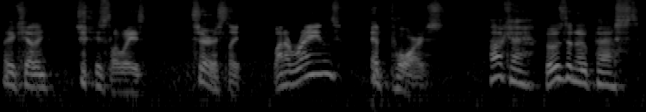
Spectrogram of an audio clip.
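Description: An actor with an American accent playing a sarcastic, fast-talking god of the underworld in a video game, slick and theatrical. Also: male voice, mid-range voice, wildly swooping pitch, a little hiss or hum. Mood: exasperated. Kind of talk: animated video game acting.

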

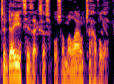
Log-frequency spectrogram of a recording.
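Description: A man's voice: sits low, rapid-fire, a little mellow, slight background noise. A man from the UK giving a chatty, enthusiastic walking tour of a country garden outdoors, recorded on the camera he carries. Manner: chatty, enthusiastic, thinking aloud. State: hot and overdressed while walking. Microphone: handheld camera mic, walking.

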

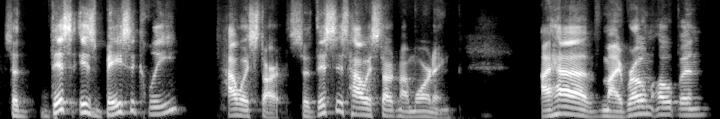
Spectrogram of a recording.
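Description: A man in his thirties whose first language is Dutch, casually walking through a screen-share demo over a headset on a video call, thinking aloud with restarts. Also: mid-range voice. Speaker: workshop host. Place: home room, indoors. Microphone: headset with video call camera.

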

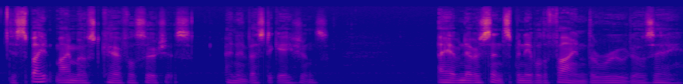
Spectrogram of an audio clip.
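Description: A man giving a theatrical, deliberate dramatic reading of gothic horror fiction, moving between hushed and intense delivery. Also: low-pitched, steady tone. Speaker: narrator reading a horror story.

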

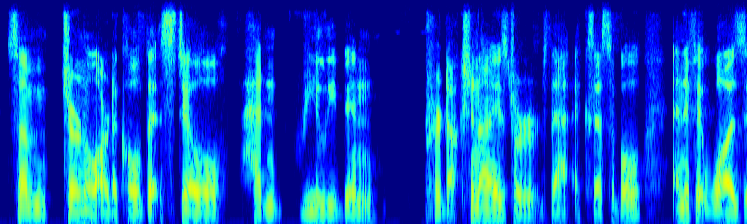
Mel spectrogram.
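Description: Deep bright-toned man on a call. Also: dry recording. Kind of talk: casual video call discussion. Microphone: video call. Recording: dry dull video call audio.

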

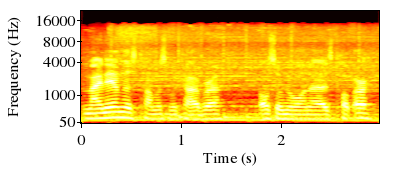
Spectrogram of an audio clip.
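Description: A man's voice: medium pitch, fairly even intonation, normal speed. A young man with a Belfast accent telling his own story in a promotional video testimonial. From South Belfast. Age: young adult. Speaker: programme participant. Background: guitar music.

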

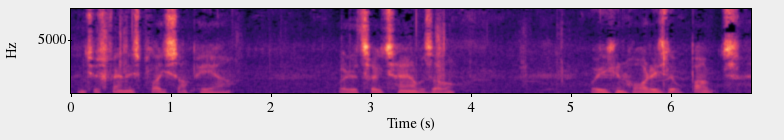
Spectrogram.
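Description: A man's voice: medium pitch, fairly even intonation, measured pace, fairly bright tone. A man giving casual, unscripted travel commentary as a vlogger, recorded on location while sightseeing. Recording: noisy handheld recording with street ambience.

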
